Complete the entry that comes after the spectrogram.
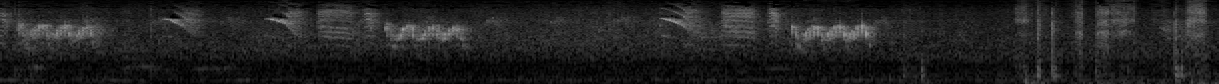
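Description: A bird singing the same short phrase three times, about two seconds apart: a falling whistle followed by a rapid chattering trill. A few sharp knocks come near the end.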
